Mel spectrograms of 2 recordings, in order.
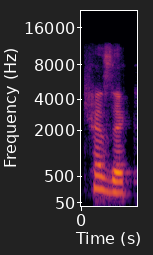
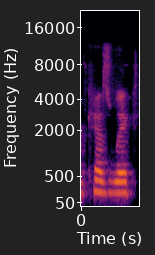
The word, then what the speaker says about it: Keswick: Liz is making the Keswick or Keswick, depending on where you are and how you pronounce it from here.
